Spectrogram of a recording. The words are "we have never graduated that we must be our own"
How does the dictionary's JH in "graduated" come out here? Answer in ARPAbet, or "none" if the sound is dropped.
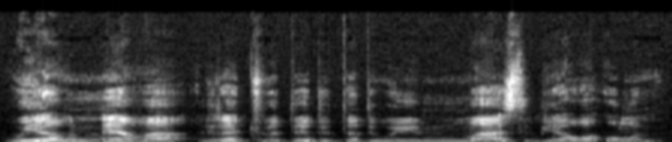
CH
